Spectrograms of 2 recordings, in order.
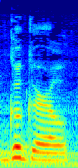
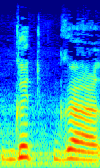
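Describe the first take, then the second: First: The final D of good is dropped. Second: The final D of good is pronounced. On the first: The speaker calls it right. "it's gonna be good girl" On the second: The speaker calls it wrong. "it's not good girl"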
